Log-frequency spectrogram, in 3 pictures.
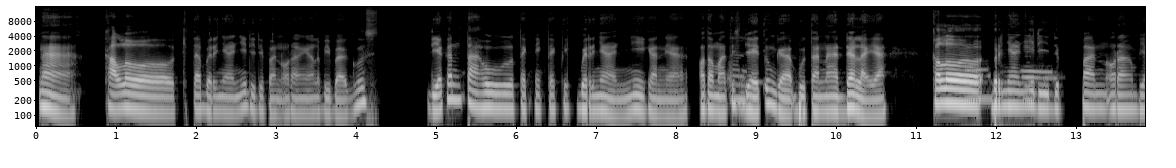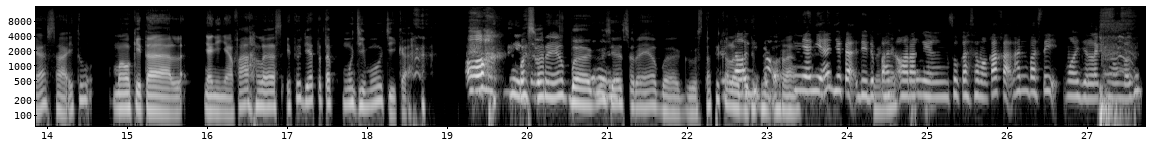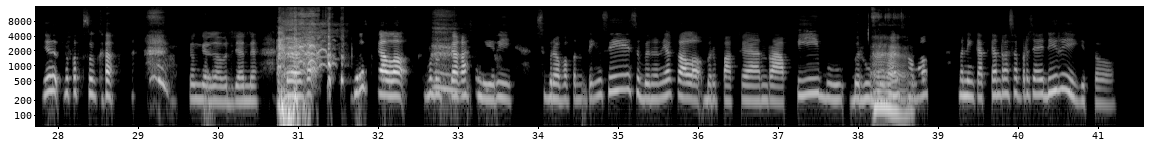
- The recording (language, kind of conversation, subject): Indonesian, podcast, Kebiasaan sehari-hari apa yang paling membantu meningkatkan rasa percaya dirimu?
- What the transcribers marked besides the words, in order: tapping; laughing while speaking: "fales"; laugh; laugh; in English: "suka"; laugh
